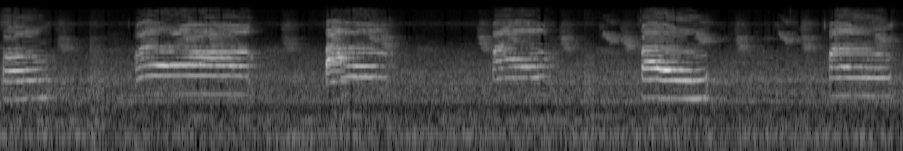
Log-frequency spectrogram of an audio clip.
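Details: Calling her kittens, a mother cat gives a series of six rich, nasal meows at irregular intervals of one to two seconds, some level and some gently wavering, against a low steady background hum.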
